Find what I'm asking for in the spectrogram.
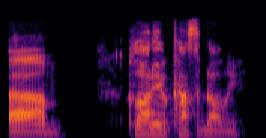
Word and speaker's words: Claudio Castagnoli: Claudio Castagnoli.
